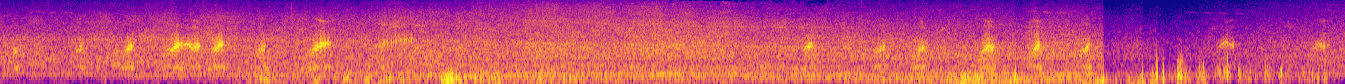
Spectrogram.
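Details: Many frogs calling at once, a steady mass of overlapping croaks with short higher notes popping out every second or so, plus some wind rumble.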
